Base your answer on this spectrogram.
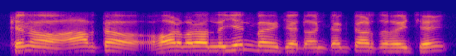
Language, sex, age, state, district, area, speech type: Maithili, male, 30-45, Bihar, Saharsa, urban, conversation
